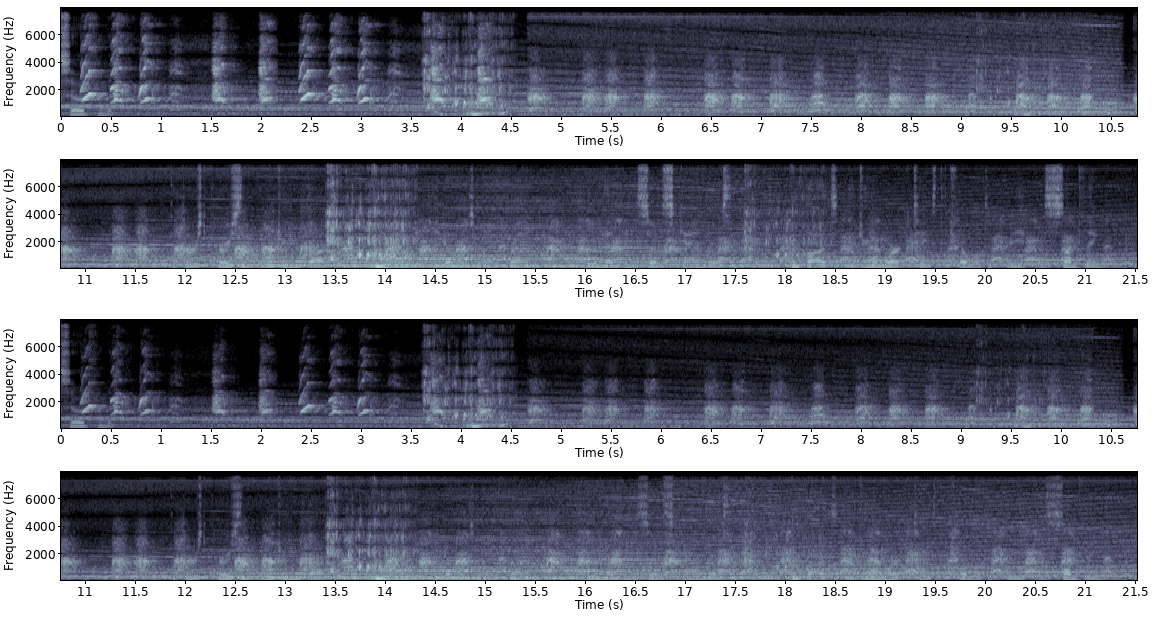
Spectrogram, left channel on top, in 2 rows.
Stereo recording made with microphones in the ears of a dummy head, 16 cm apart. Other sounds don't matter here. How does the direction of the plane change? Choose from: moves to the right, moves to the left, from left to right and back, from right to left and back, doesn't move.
moves to the right.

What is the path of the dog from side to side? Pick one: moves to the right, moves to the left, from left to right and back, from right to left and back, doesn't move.
moves to the right.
